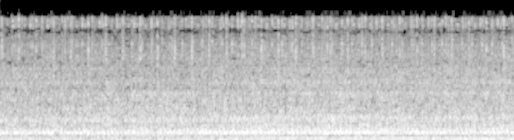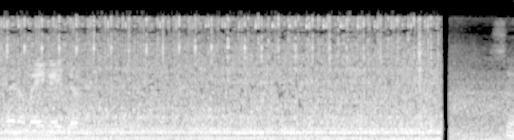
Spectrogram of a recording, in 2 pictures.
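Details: Dodge Durango engine idling with a light, even tapping knock about four per second over the hum; knocking present, source unclear.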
